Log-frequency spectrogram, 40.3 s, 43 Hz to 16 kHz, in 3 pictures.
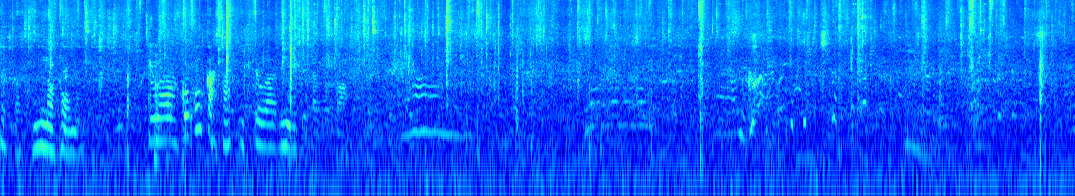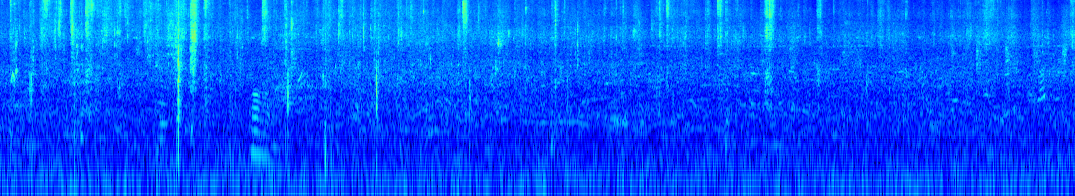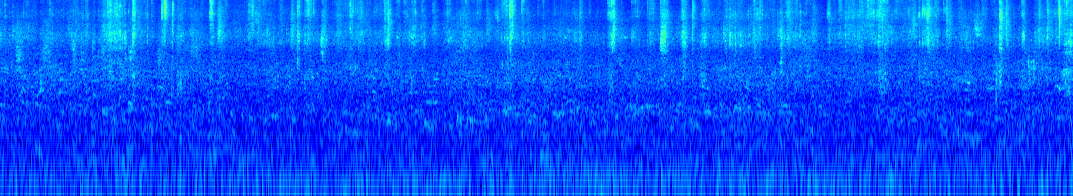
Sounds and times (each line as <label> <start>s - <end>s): people and their breath(lessness) 0.0s - 23.2s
